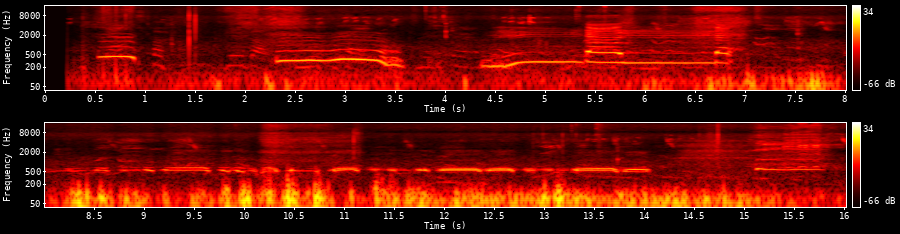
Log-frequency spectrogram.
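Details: Happy goats playing in a farm pasture give long, steady, tonal bleats, some slightly wavering, in drawn-out runs lasting up to several seconds, with low rumbling background noise throughout.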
